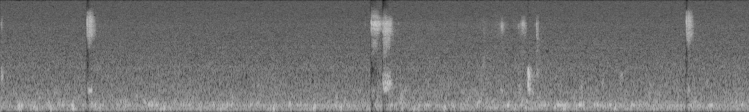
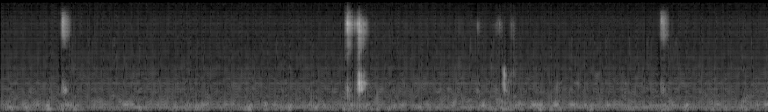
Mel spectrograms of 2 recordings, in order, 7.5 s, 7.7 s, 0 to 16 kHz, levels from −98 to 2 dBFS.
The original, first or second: first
